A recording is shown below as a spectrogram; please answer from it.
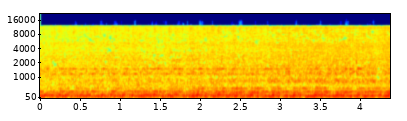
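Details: LS-swapped Black Haven Buick Regal V8 idling after a thermostat change and coolant refill, leak check: steady, even low rumble, no knocks or misses; "sounds pretty good", healthy and smooth.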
